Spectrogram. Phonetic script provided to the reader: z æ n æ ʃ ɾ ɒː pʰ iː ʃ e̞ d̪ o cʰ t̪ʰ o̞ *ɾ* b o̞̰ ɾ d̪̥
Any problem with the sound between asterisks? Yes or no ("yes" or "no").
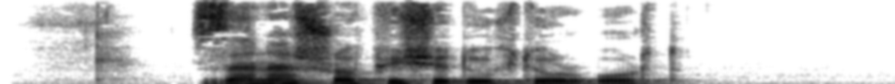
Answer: no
